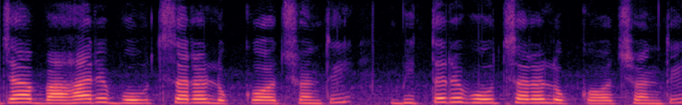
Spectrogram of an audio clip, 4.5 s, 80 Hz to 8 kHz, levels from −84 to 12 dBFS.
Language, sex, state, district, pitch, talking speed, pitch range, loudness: Odia, female, Odisha, Khordha, 260 Hz, 145 wpm, 235-280 Hz, -16 LUFS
